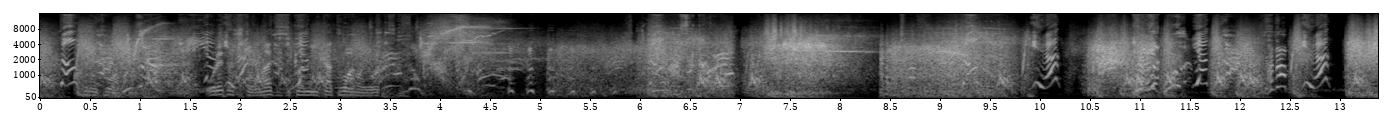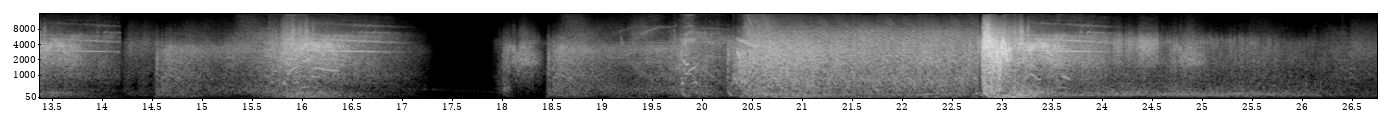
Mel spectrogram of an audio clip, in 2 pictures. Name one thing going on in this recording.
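Energy blasts whoosh and crackle in rapid bursts.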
